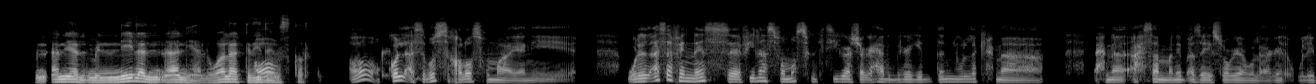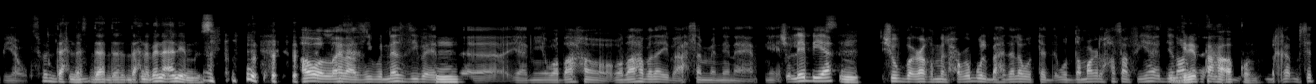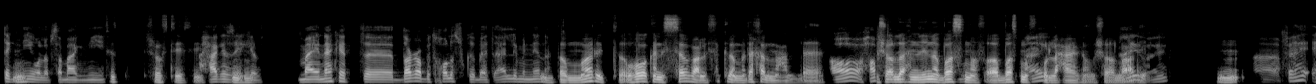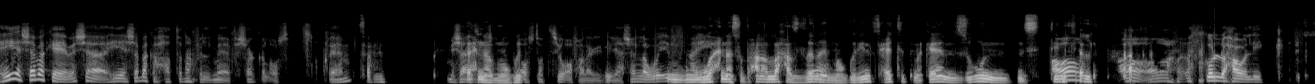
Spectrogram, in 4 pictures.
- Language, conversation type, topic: Arabic, unstructured, هل إنت شايف إن الصدق دايمًا أحسن سياسة؟
- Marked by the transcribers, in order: static; tsk; other background noise; chuckle; laugh; other noise; in English: "زون"; laugh; chuckle; tapping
